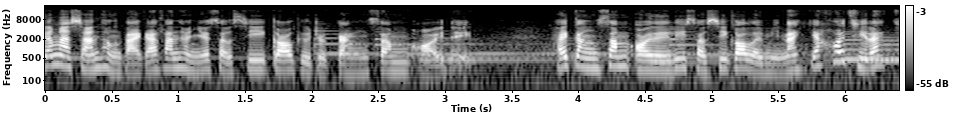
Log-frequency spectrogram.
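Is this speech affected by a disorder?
No.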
